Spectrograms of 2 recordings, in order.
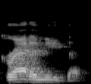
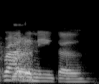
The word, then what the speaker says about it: Gradenigo: He said Derrick GRADENIGO when it's actually Derrick, and it's an extra syllable in there, GRADENIGO. So it's like GRADENIGO.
